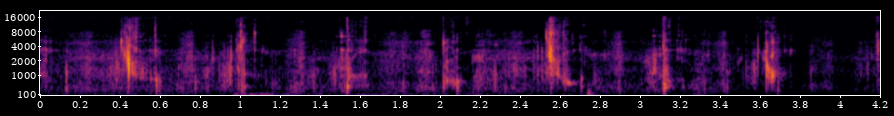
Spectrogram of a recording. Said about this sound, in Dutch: Om jullie te laten ervaren hoe het verschil is tussen iemand die misofonie heeft en geen misofonie heeft, laten we dit fragment horen. Dit is hoe iemand zonder misofonie smakgeluiden hoort.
